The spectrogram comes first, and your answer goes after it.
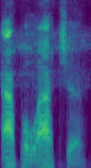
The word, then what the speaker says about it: Appalachia: You're pronounced Appalachia, like throwing an apple at you.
